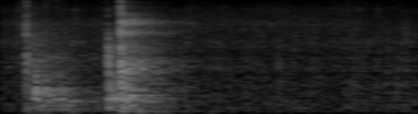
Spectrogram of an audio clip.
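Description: A buñuelo de viento frying in hot oil: a faint steady sizzle, with two short sudden crackles in the first half second.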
